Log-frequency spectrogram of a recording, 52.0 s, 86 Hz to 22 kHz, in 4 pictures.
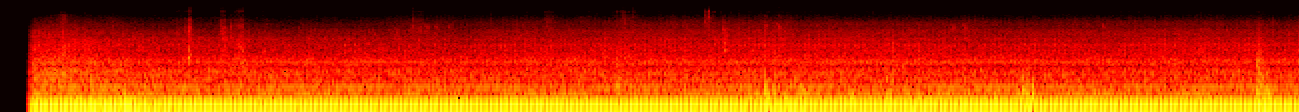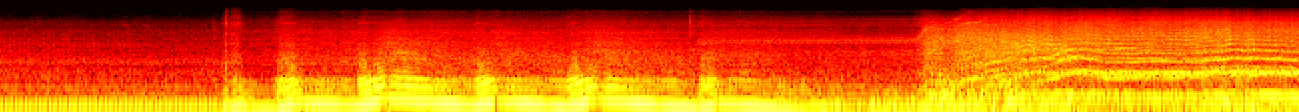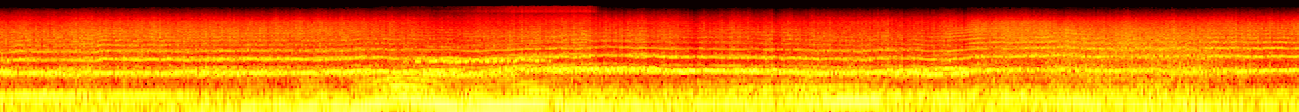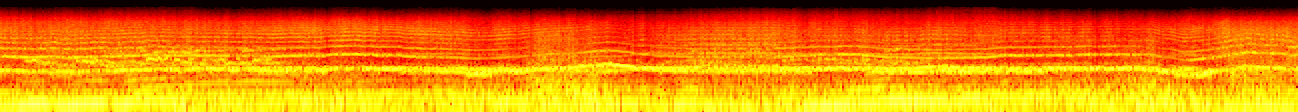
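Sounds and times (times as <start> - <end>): car engine idling and revving: 0.3 - 51.9
drone motors whining: 19.9 - 51.9.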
